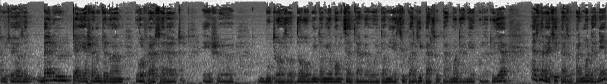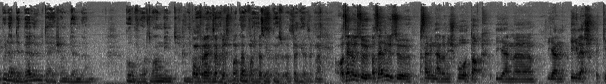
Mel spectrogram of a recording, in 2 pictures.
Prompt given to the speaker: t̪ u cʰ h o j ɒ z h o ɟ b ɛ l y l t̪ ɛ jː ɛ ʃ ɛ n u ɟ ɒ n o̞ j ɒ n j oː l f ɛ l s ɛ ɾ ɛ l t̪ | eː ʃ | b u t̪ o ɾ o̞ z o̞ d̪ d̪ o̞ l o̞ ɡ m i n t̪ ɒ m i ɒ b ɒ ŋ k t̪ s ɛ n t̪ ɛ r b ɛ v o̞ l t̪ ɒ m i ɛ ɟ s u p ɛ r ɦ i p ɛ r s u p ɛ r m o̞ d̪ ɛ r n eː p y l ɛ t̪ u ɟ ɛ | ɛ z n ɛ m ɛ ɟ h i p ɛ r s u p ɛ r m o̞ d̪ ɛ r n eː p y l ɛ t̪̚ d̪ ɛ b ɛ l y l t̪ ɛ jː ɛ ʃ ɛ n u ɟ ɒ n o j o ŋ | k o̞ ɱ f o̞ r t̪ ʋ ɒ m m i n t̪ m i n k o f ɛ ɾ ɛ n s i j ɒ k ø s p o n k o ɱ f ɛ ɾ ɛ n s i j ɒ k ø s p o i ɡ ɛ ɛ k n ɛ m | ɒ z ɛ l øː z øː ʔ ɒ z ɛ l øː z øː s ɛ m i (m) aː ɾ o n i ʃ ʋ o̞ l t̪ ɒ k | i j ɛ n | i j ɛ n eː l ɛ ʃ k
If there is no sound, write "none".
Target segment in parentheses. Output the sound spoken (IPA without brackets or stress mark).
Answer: n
